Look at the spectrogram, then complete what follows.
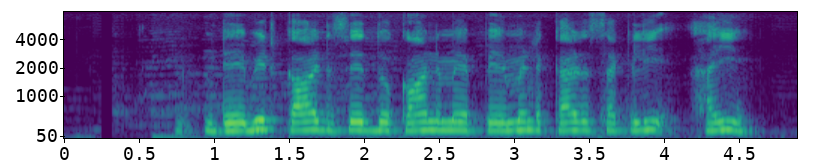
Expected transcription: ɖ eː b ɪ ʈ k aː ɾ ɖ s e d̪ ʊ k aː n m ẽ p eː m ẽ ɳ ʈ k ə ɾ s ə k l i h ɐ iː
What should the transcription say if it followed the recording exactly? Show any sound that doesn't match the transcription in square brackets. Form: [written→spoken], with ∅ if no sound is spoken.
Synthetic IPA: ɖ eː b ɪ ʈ k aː ɾ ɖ s e d̪ ʊ k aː n m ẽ p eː m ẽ ɳ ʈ k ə ɾ s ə k l i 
